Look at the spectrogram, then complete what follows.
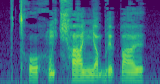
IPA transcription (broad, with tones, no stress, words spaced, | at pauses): tʰo˨hũ˦˨t͡ɕʰä˦ ɲä̰˦˨bḛ˦˨pa˨ɪ̯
